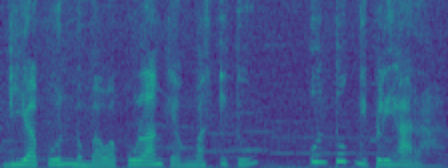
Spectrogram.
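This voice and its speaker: A woman's voice: medium pitch, animated, unhurried, a little mellow. A young woman narrating a scripted children's folk tale as storyteller. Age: young adult. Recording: music under the narration.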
